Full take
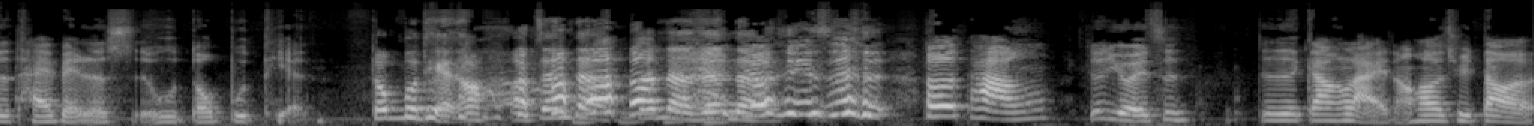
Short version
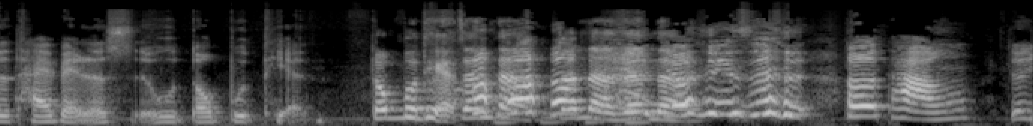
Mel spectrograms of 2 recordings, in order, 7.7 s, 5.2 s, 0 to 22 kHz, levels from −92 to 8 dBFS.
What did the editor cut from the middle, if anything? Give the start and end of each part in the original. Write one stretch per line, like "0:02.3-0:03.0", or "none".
0:02.3-0:02.7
